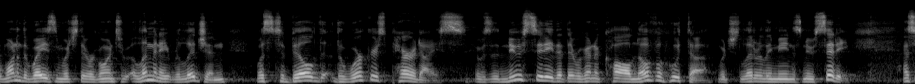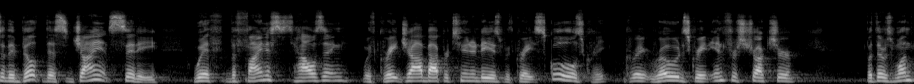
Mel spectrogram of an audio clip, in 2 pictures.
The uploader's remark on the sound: Talk given at the Catholic Homeschool Conference on June 9, 2023.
